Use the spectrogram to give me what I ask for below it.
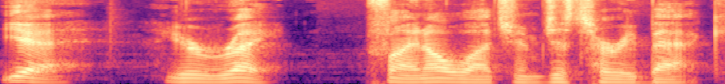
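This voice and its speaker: Using a put-on character voice, a man sounds gruff at a medium pitch and a fairly slow pace. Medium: actual play. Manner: simple, gruff.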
